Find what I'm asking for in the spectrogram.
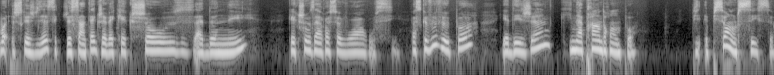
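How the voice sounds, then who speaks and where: Speaking at a fairly slow pace, a woman with a dark, mellow, somewhat breathy voice, medium pitch and ordinary pitch variation sounds dry and close with no echo on a very clean recording with a silent background. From Gaspé Peninsula, Quebec. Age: 60s. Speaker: retired youth rehabilitation worker. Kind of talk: casual interview.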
